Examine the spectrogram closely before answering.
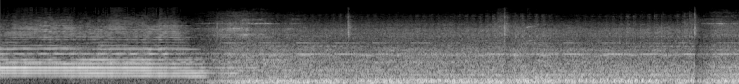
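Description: BNSF diesel locomotive air horn sounding a chord for about two seconds and then cutting off, followed by the steady rumble of three light engines passing over the grade crossing, with a few sharp clicks from the wheels.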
